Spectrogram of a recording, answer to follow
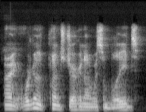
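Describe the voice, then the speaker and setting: A man's voice: lowish voice, a little fast, darkish tone. A man playing a tabletop miniatures game, calling out his moves in casual chat and joking to his pieces.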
